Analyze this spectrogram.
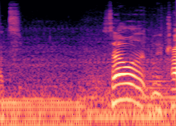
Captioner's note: boat engine idling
